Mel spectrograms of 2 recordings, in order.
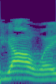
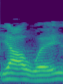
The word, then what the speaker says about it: Yahweh: But the thing is, no one really is sure how to pronounce this name of God. I am is how it comes into the English. I am who I am. But nobody is really sure how to pronounce it. And really, other than Yod Heh Vav Heh, the best we can do is Yahweh.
